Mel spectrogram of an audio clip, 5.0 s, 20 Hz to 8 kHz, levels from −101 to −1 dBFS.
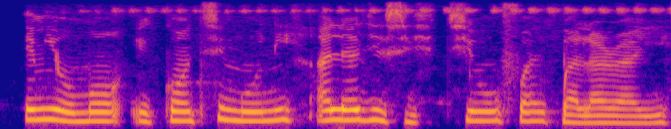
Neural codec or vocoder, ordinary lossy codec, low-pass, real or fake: none; none; none; real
